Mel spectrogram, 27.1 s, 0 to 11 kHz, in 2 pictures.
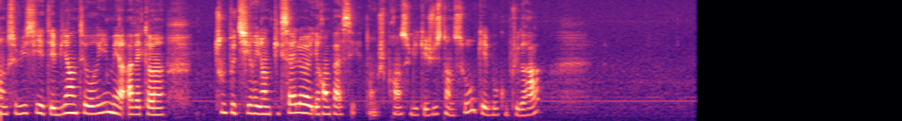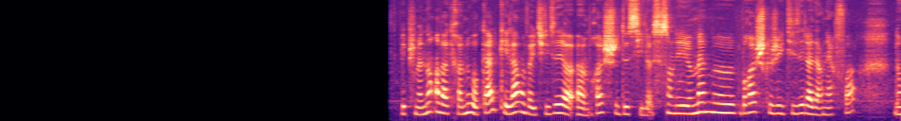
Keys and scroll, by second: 3.9 ctrl+z, 5.0 /, 19.8-20.8 typing.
